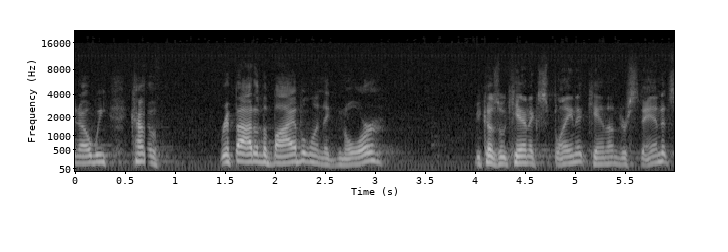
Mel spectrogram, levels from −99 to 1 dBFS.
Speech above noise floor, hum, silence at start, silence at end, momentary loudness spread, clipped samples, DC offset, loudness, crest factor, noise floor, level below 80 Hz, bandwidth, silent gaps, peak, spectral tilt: 30 dB; none; 0 s; 0 s; 11 LU; under 0.1%; under 0.1%; -35 LUFS; 20 dB; -65 dBFS; -72 dBFS; 17 kHz; none; -16 dBFS; -7 dB/octave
